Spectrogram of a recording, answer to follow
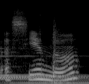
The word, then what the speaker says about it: haciendo: But it's spelled with an H, but it's like silent. Or it's implied, you know? Haciendo.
